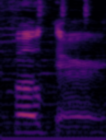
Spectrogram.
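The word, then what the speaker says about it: Fokker: she is right there or Folker is how I would pronounce it not to in order to like prevent the f yeah but here's the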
